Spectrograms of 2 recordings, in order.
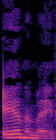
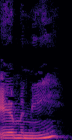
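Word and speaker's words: Aminé: I was saying anime for a long time. It's not anime. Is it Amine? Amine? Aminu? That's definitely not it.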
